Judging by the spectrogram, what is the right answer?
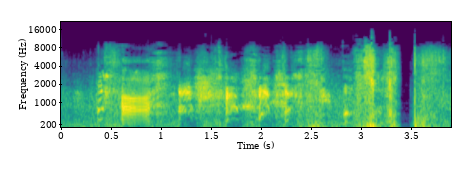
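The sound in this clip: Dogs bark and yip in a few sharp, high outbursts over a person talking and hushing them.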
